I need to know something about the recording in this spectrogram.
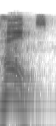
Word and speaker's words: Haines: used to fish uh no no not Heinz hain couldn't be hummingbird no it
